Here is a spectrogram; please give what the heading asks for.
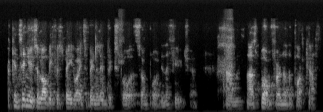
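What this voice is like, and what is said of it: West Bromwich, West Midlands accent. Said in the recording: “you might tell the link to West Brom from the accent”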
